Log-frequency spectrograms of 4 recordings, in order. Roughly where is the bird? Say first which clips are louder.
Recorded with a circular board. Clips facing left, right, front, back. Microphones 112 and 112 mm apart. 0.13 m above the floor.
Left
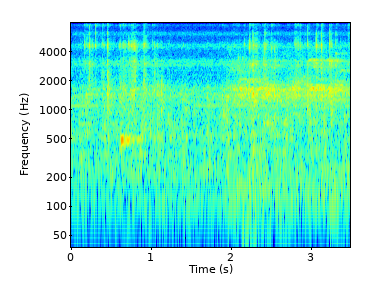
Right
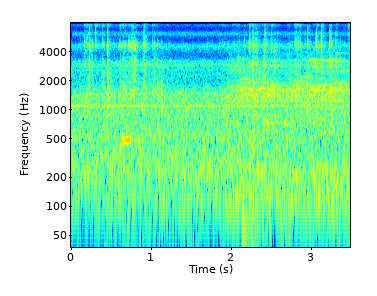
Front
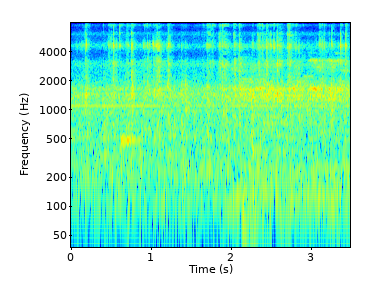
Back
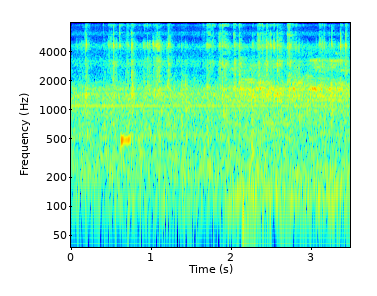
Even, front 1 dB; behind right.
